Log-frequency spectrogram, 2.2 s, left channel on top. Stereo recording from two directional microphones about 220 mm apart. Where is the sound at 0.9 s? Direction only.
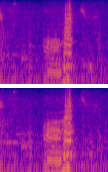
35° right (ahead or behind).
